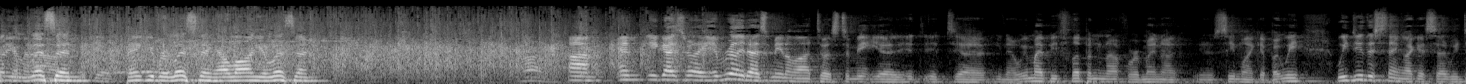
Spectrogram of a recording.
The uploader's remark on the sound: Live from Legends Mall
